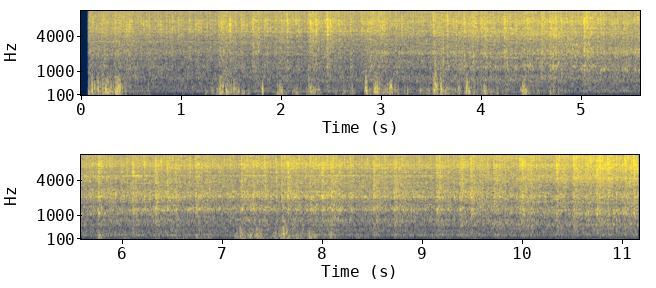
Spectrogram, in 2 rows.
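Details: BMW E46 petrol engine idling with uneven sharp ticks early on, then settling to a busy clatter; owner says this ticking is abnormal for an E46, source not pinned down.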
